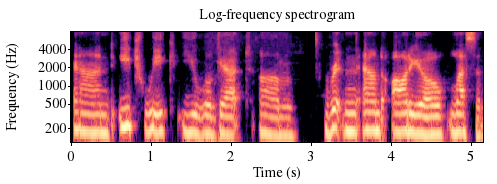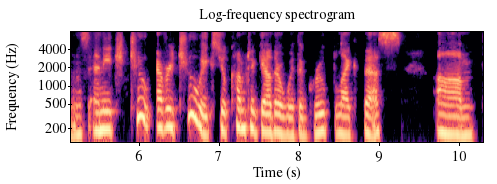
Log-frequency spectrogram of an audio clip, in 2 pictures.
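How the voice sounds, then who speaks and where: Low-voiced woman coaching on a call. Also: fairly even intonation, slow pace, dry recording. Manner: warm encouraging, many fillers and restarts. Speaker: dating coach co-hosting a teleclass. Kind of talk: conversational teaching on a video call. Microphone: video call.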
